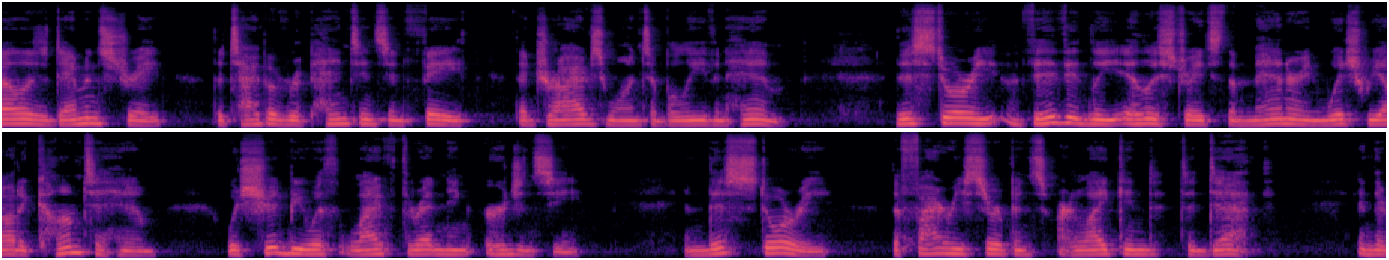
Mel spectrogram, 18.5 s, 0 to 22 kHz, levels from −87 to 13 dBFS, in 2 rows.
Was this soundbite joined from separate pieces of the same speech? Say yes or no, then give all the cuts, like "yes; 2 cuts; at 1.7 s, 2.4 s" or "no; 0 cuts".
no; 0 cuts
